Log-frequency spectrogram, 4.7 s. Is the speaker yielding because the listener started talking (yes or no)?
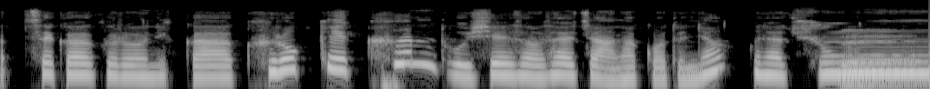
no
